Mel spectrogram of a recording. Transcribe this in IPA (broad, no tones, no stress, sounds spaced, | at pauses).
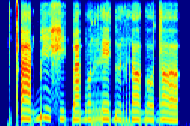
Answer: tʼ a ɡ͡b i x i ɡ͡b a b o r e ɠ ɯ r ʌ ɠ o d ʌ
